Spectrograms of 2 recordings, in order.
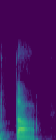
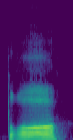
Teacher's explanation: جو تا کا ساؤنڈ ہے اس کو ہم باریک نکالتے ہیں، جبکہ طا کے ساؤنڈ کو ہم وزنی یعنی موٹا کر کے ادا کرتے ہیں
